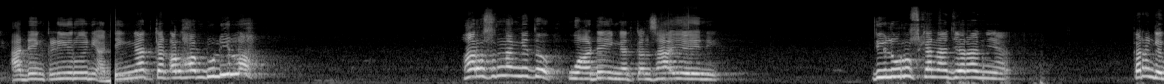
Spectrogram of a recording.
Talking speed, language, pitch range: 110 wpm, Indonesian, 190-275 Hz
